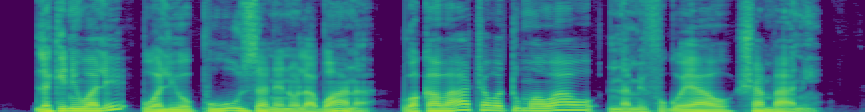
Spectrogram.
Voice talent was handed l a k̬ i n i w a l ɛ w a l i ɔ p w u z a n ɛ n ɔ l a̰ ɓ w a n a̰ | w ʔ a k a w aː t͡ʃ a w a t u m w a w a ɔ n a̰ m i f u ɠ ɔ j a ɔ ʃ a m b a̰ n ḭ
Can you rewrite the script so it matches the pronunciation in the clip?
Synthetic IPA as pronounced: l a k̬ i n i w a l ɛ w a l i ɔ p u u z a n ɛ n ɔ l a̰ ɓ w a n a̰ | w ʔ a k a w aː t͡ʃ a w a t u m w a w a ɔ n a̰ m i f u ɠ ɔ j a ɔ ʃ a m b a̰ n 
